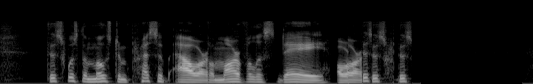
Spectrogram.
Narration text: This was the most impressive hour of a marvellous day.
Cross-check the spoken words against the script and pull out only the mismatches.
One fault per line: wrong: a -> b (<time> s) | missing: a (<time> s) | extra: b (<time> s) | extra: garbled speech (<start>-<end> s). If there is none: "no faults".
missing: of (2.1 s)
extra: garbled speech (3.4-4.1 s)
